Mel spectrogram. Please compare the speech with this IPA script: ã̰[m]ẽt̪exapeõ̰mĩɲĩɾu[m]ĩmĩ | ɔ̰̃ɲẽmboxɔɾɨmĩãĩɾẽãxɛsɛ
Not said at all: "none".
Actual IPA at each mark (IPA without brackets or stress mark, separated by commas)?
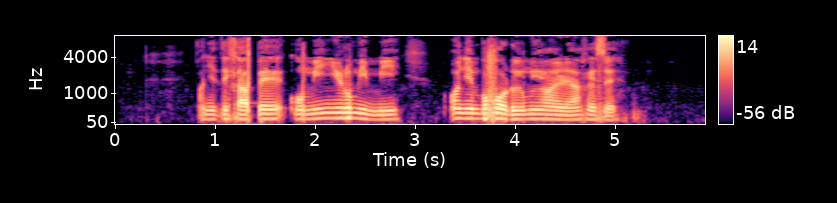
ɲ, m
